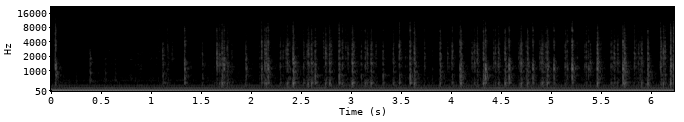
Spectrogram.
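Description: A hollow plastic novelty phone shaped like a brown American football with white laces, about football-sized and held beside the face, is tapped with long painted nails. Quick, fairly steady, light clicky taps with a bright edge sound over a constant low hum, all at a quiet level.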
